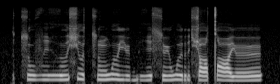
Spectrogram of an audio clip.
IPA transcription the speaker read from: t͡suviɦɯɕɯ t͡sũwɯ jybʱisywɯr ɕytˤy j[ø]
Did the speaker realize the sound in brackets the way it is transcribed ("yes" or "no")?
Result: yes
